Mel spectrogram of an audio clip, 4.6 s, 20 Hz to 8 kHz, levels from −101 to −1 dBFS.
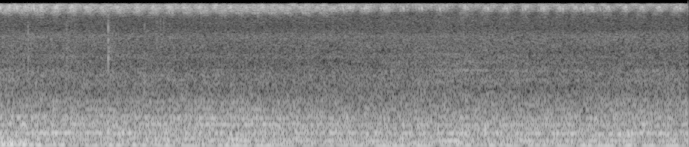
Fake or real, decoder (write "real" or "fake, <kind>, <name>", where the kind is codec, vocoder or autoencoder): real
